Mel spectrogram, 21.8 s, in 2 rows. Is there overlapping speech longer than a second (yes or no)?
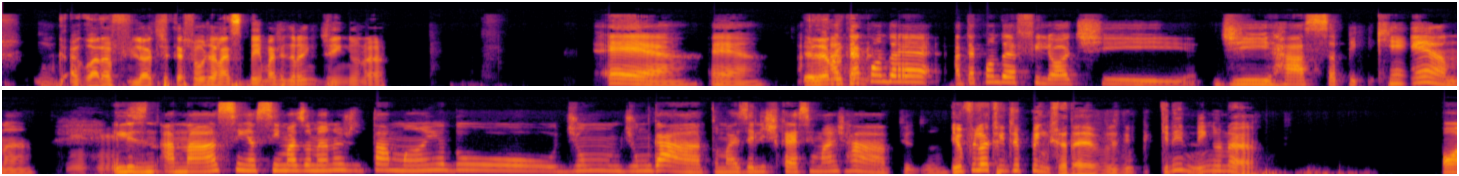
no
